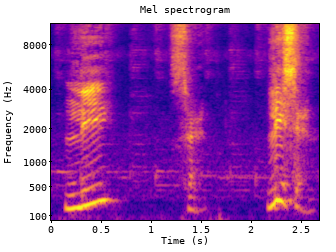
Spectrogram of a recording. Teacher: listen tiene el acento en la penúltima sílaba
